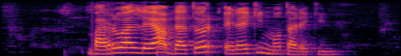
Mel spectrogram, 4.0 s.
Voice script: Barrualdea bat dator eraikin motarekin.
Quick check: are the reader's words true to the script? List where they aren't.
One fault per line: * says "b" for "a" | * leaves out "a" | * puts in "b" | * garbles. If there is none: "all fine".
* leaves out "bat"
